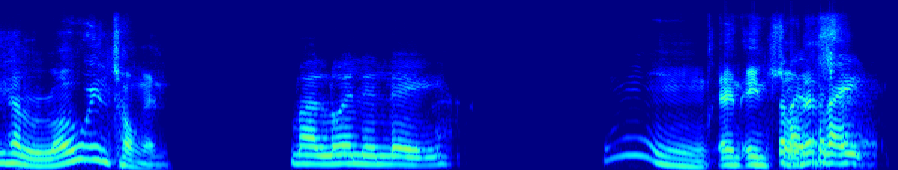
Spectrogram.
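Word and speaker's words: Mālō e lelei: Maloelele. And in Did I pronounce it right?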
